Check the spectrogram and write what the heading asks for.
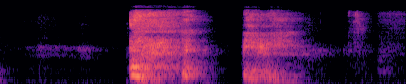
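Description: A person coughing twice, about half a second apart, the first cough louder.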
